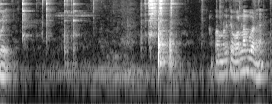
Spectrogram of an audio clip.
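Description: Stainless steel plates and dishes clinking and clattering in a run of sharp knocks, the loudest clatter about two seconds in. A voice briefly near the end.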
